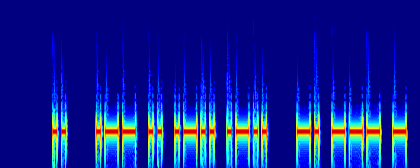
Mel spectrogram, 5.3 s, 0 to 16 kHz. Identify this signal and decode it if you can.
Morse code, heard as a keyed tone, about 22 wpm, 700 Hz. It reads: I WILL NOT
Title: Sentences from Top 1000 Words - Review Part 1 - 22wpm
